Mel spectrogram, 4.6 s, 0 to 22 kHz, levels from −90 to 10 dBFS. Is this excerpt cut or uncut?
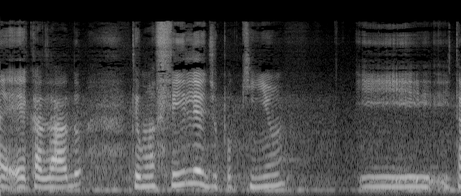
cut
